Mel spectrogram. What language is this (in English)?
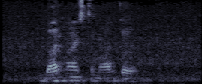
Urdu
